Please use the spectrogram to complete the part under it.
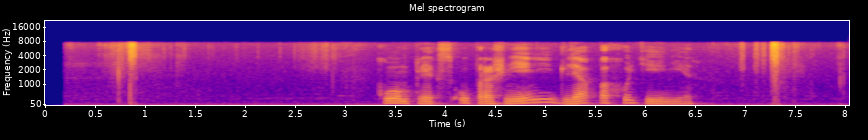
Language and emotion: Russian, neutral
